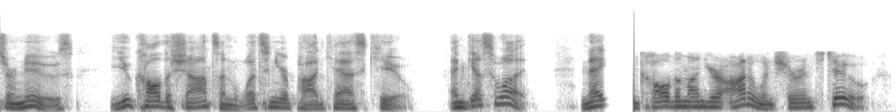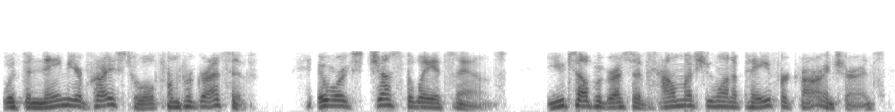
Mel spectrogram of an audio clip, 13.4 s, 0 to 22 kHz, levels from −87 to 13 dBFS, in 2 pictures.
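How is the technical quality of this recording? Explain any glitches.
The recording has two linked glitches near the 4.5 second mark, after which the call sounds noticeably degraded to the end.

Handover gap, 4.51 to 4.75 s: the speech drops out completely for 240 ms. This is what happens when a phone hands the call between networks and no voice frames get through during the switch, so the speech fades within a few tens of milliseconds and anything said in that window is lost.

Fallback to narrowband, from 4.75 s onward: once the new link starts, nothing is left above 4 kHz, so the speech loses its crispness and sounds duller and rougher. The call has dropped from HD Voice to an older narrowband codec. The raspy texture fits one of its lower bitrates, around 5.9 kbit/s, whereas the wideband stretch before the gap sounds clean and full.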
